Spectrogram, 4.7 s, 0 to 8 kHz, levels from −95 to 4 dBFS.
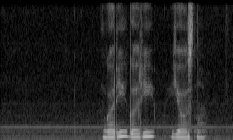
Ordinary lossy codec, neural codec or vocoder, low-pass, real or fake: none; none; none; real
